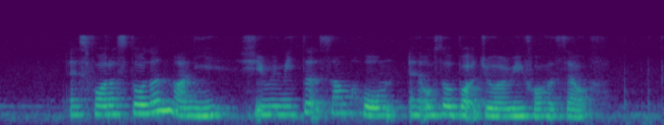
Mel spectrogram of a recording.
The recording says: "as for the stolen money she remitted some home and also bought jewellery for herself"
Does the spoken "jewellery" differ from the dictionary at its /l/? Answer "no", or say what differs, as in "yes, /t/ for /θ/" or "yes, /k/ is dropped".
yes, /l/ is dropped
